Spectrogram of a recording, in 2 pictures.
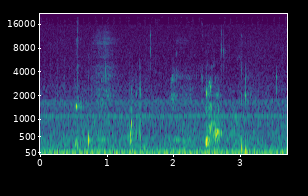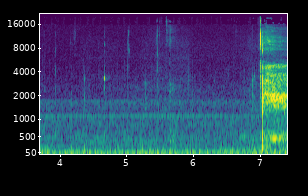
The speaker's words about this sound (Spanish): Voy a echar un trago de agua.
